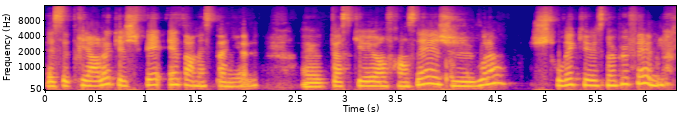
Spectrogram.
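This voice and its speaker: With a Quebec accent, the speaker talks at a moderate pace in a somewhat breathy voice with very even loudness, in a dry, close sound with no echo. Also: woman, fairly high pitch for a woman, ordinary pitch variation. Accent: Québécois French. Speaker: spiritual practice radio co-host. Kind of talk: casual chat.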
